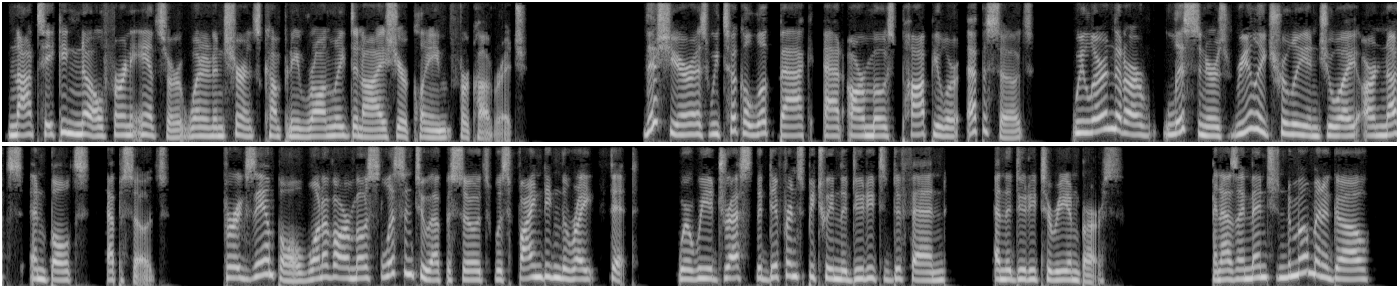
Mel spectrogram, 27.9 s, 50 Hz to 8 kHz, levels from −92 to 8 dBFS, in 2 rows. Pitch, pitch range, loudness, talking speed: 200 Hz, 185-225 Hz, -17 LUFS, 170 wpm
